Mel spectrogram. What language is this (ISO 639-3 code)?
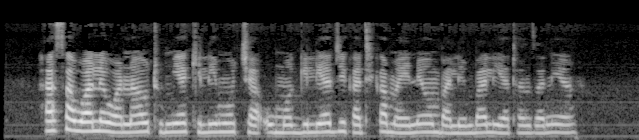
swa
